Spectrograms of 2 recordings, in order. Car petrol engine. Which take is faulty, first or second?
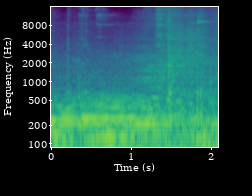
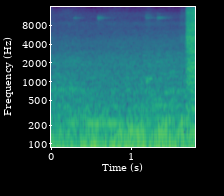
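first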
